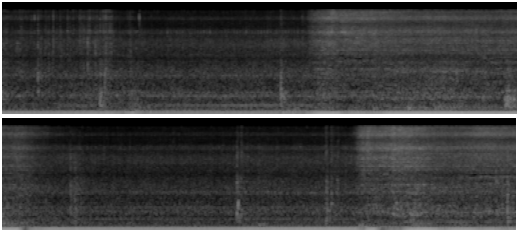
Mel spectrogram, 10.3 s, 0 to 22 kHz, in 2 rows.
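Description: Dyna SC-16 firewood processor working: its engine runs steadily under the knocking and cracking of wood being processed and pieces clattering up the conveyor. Two longer stretches of louder rasping come about three seconds in and near the end.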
